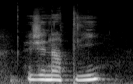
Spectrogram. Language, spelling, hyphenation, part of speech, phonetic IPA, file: Czech, ženatý, že‧na‧tý, adjective, [ˈʒɛnatiː], Cs-ženatý.ogg
- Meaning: married (to a woman)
